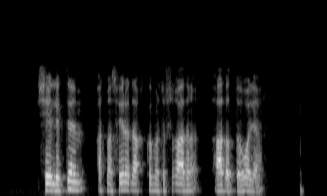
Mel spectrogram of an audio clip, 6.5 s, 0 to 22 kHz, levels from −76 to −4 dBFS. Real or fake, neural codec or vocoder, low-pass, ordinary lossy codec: real; none; 5.4 kHz; Opus, 32 kbps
